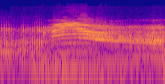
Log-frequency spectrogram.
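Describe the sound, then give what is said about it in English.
A giant cat outside a cave lets out a single loud, drawn-out meow that rises and then slowly falls in pitch, heard on its own with no talking. “Now there's a giant cat outside the cave.”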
